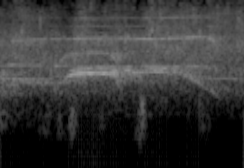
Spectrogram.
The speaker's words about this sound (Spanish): Si le está dando un aplauso, no te está saliendo, dáselo fuerte.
